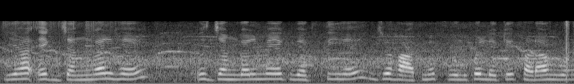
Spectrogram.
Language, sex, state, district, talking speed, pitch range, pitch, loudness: Hindi, female, Jharkhand, Jamtara, 185 wpm, 220-250 Hz, 240 Hz, -18 LUFS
